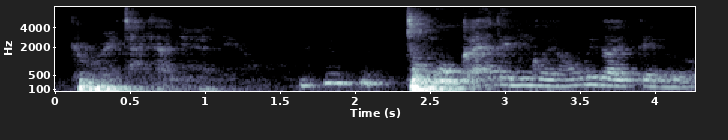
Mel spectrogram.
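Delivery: put-on soft hushed old lady voice; quietly urging old woman; whispered advice. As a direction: whisper it like a kindly elder.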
